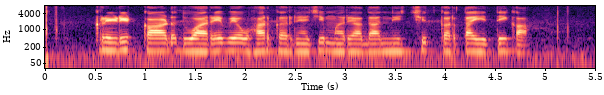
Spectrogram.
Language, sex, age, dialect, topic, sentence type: Marathi, male, 18-24, Standard Marathi, banking, question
